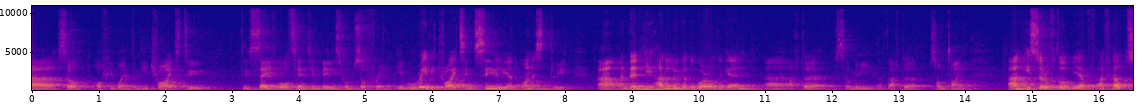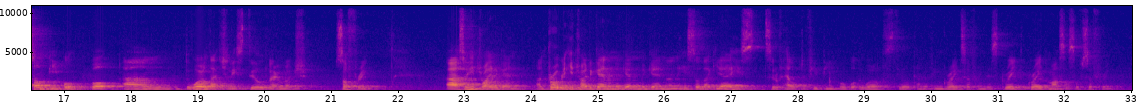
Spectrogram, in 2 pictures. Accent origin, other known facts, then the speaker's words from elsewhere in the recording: Mexico; So, I'm from Mexico originally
